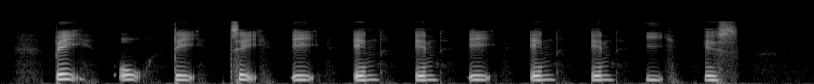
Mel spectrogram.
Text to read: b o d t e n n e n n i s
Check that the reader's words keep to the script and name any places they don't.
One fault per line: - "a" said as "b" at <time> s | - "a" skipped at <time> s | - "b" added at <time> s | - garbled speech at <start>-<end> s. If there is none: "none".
none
